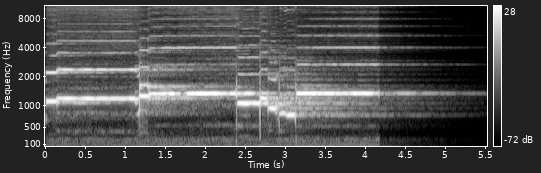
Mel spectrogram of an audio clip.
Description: SHAKU LP, Asian Traditions; Soundscan vol.60; AKAI; SHAKU LPS

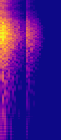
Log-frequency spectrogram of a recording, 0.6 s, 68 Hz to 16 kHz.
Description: snare, Korg Electribe ER-1

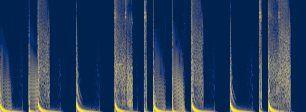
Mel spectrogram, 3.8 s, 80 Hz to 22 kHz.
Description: Huge Crush, Drum Loops, 125 BPM; Sonic Foundry (Sony Creative Software); Underground UK House & Electro

